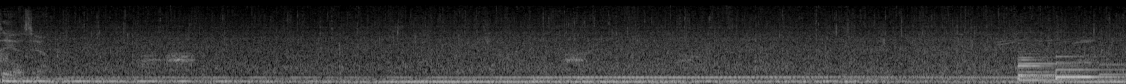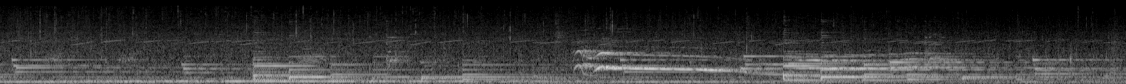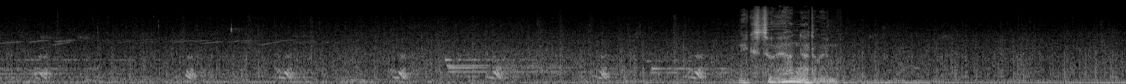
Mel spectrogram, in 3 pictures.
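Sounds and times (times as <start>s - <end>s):
rain on a hard surface: 0.0s - 33.7s
shifting tonal notes: 2.8s - 24.2s, 27.0s - 31.2s.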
